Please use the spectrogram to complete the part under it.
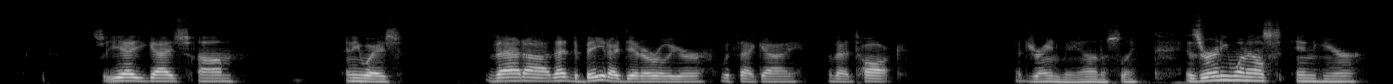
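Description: A young man speaks calmly and close to a microphone, as if on an online call.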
